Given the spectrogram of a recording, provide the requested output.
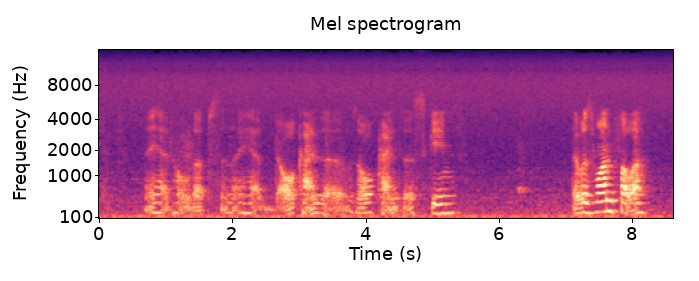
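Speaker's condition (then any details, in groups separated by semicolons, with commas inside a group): Parkinson's disease; 5 years since onset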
